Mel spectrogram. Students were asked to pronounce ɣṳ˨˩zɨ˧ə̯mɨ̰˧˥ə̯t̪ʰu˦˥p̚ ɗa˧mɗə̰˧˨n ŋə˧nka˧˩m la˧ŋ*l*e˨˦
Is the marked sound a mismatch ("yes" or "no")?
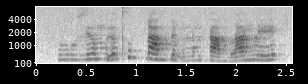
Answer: no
